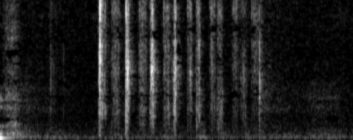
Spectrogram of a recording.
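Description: Small metal parts click and tap together close by.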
